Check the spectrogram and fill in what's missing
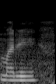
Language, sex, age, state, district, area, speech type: Telugu, female, 45-60, Andhra Pradesh, Kurnool, rural, spontaneous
